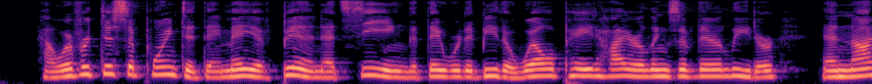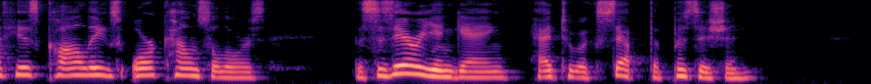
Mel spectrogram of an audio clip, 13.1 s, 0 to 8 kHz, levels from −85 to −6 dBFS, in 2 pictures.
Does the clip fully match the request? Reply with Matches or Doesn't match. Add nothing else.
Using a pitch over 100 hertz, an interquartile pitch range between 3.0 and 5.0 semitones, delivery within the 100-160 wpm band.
Matches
